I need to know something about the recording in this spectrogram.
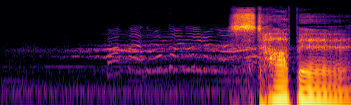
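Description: A young boy calls out loudly, echoing in a large hall.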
